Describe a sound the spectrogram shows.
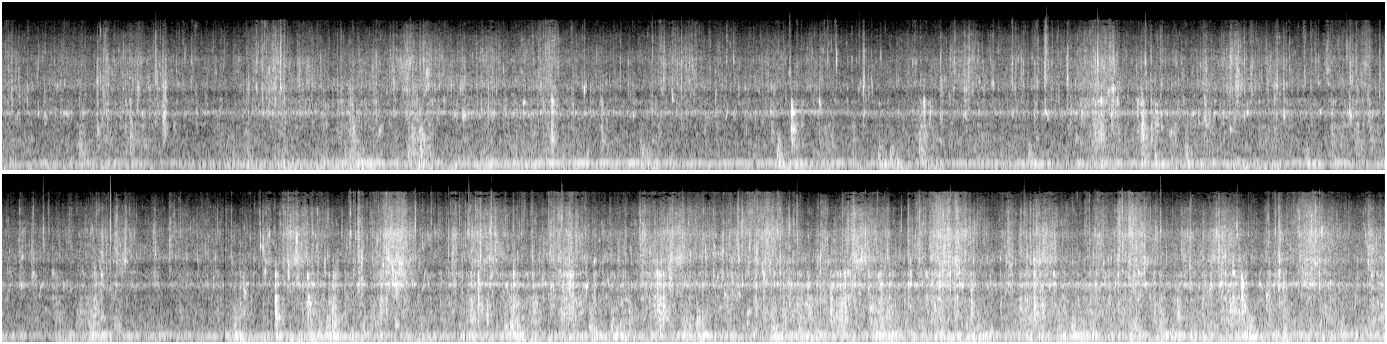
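Water laps and splashes against a kayak's hull.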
